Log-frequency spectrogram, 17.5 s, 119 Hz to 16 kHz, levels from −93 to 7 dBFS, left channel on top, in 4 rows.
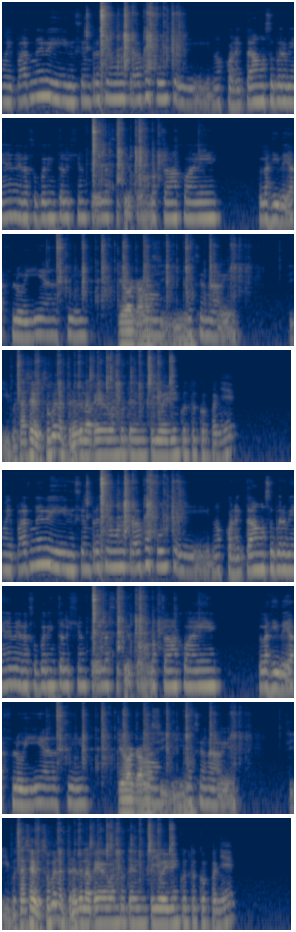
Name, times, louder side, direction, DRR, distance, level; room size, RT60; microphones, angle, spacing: voice 1, 0.0-7.7 8.2-10.1 10.8-11.2 11.5-12.3 14.2-14.3, right 1 dB, 30° right, 0.7 m, -43 dB
sound 1, 1.2-3.2 3.5-3.6 4.1-4.2 4.4-4.5 5.6-6.9 7.3-7.4 8.8-8.9 9.4-12.6 12.9-13.0 13.3-15.7, left 1 dB, 10° left, 0.8 m, -43 dB
voice 2, 10.5-11.6 13.1-16.6, right 3 dB, 70° right, 1.1 m, -39 dB
2.9 x 2.4 x 3.4 m
head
